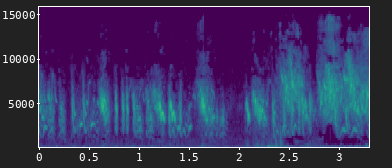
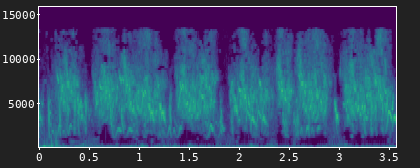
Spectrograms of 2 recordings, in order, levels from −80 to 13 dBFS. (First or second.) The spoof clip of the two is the first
